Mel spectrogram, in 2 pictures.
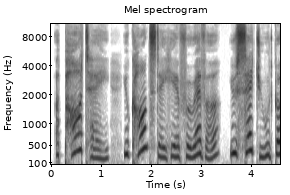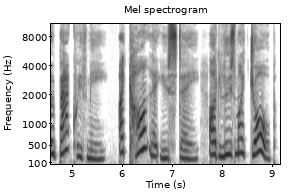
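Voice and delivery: put-on bright, businesslike young woman reminding her guest; Carrie's voice.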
